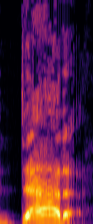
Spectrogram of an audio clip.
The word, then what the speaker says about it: data: the information we consume strong D in the beginning flap t on the end with a schah data data so what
